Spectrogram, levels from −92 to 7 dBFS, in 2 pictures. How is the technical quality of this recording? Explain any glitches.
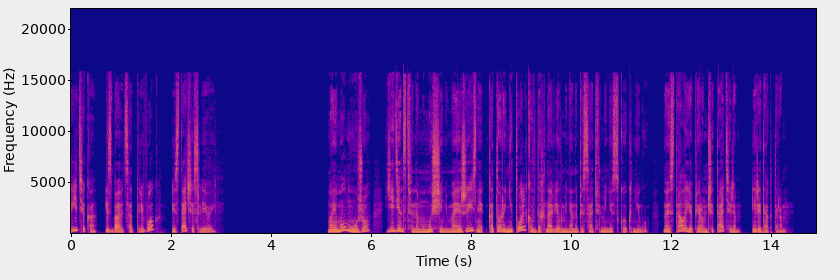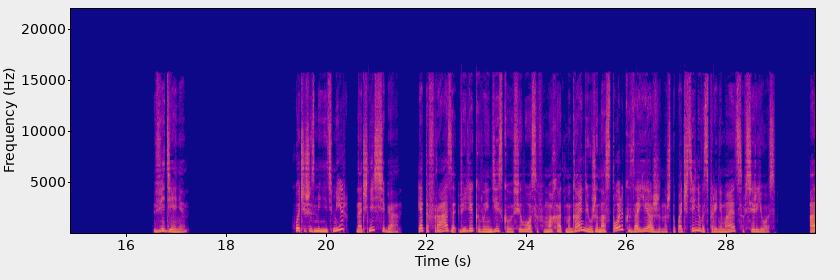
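The technical quality of this recording is sound, with no glitches to explain.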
